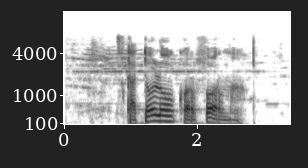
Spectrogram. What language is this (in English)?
Esperanto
